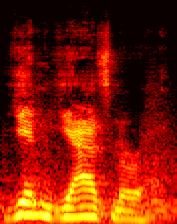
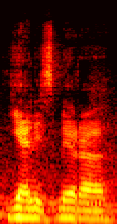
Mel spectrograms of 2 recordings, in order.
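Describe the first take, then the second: First: The name begins with the sounds 'Yin Yas'. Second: The name begins with the sounds 'Yanis'. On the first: The speaker calls it right. "her name is pronounced Yin Yasmira" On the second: The speaker calls it wrong. "I pronounced it Yanismira last time"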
